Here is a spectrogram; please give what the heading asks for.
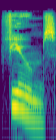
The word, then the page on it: fumes: American English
